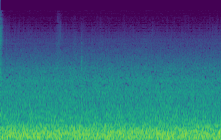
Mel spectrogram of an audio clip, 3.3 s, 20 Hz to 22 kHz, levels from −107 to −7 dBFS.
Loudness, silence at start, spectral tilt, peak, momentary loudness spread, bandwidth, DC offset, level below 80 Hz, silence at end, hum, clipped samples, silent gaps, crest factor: -28 LUFS; 0 s; -9.5 dB/octave; -14 dBFS; 1 LU; 8 kHz; under 0.1%; -38 dBFS; 0 s; none; under 0.1%; none; 12 dB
